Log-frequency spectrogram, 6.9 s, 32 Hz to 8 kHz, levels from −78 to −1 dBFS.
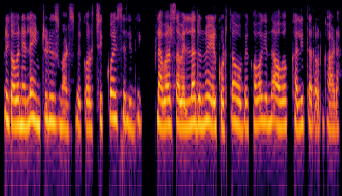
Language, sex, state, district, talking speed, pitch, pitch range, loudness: Kannada, female, Karnataka, Shimoga, 130 wpm, 240 Hz, 230-255 Hz, -16 LUFS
